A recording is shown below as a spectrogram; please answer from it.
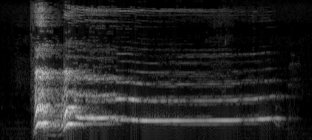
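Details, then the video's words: Single dog howl that starts with two rough yelps, then settles into one long, steady, mournful tone held for about three seconds before fading out. "Funny Dogs Howling"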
